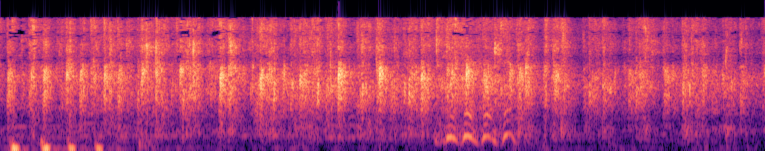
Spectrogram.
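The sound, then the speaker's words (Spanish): An audience gives strong applause at an event, with many hands clapping in a dense, continuous patter. A voice briefly rises over the clapping midway. “solamente os pido un fuerte aplauso a vosotros, que sois los que venís.”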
